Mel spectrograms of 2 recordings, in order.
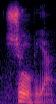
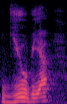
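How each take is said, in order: First: It is said in an Argentine Spanish accent. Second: It is said in a non-Argentine Spanish accent. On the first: "un argentino dirá algo así como" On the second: "cuando yo digo"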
